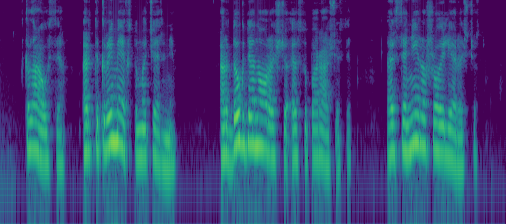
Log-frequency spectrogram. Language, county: Lithuanian, Šiauliai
